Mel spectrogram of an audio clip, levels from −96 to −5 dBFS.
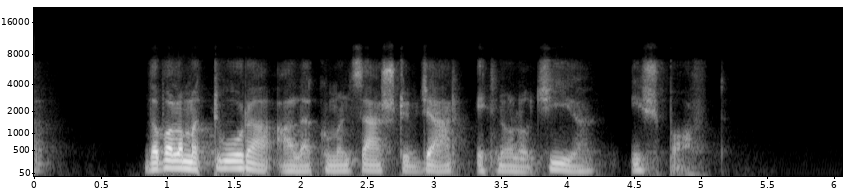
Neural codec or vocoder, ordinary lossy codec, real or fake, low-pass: codec, 16 kHz, about 1 kbps, DyCAST, with the encoder's durations; Opus, 24 kbps; fake; 7.2 kHz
